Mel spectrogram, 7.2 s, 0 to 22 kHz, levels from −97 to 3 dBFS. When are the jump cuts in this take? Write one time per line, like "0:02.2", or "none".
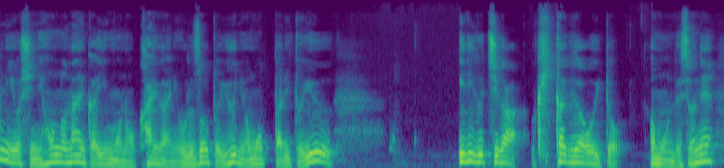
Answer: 0:05.3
